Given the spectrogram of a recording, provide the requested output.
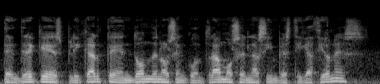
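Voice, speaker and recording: A man's voice: lowish voice, moderate pace, a little hiss or hum, natural voice. A man playing an amused, straightforward police inspector in a radio drama, with a direct, questioning manner. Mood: earnest.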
